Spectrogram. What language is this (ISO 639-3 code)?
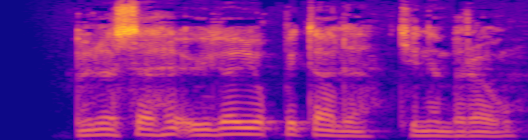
bak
